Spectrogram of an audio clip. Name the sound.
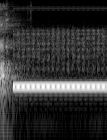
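telephone ringing tone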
